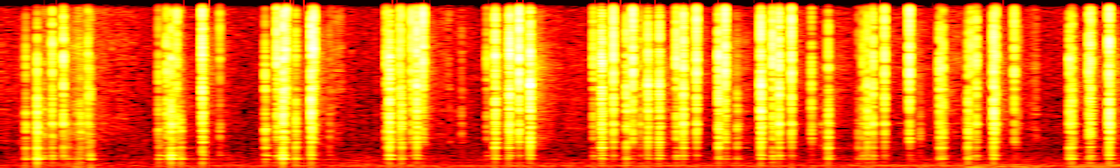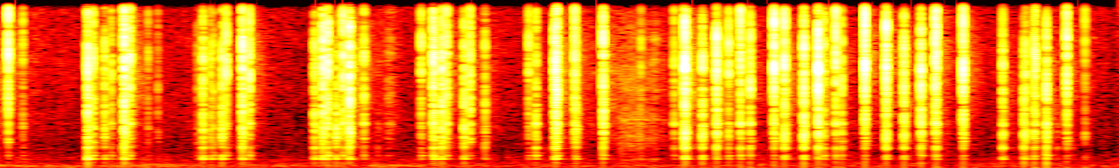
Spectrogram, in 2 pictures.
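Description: A tall, double-walled clear plastic tumbler with pink glitter inside its walls, a clear plastic lid and a straw, hollow and apparently empty, is held in both hands and tapped and scratched with long nails. Quick bursts of sharp, bright clicks and scratchy ticks come in clusters over a steady low hum, each tap dying away almost at once with a hollow plastic tone.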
